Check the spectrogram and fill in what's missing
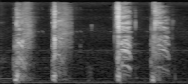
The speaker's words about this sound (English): He coughed again, and this time a glob of gold snot shot out his mouth and stuck to one of the jars. He ain't see it or he ain't care. What he was sputtering on, he'd like to hock up a lung and kill over.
